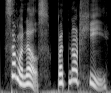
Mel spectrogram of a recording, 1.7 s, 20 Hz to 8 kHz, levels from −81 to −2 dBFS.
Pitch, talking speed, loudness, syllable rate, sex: 245 Hz, 215 wpm, -17 LUFS, 5.6 syllables/s, female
